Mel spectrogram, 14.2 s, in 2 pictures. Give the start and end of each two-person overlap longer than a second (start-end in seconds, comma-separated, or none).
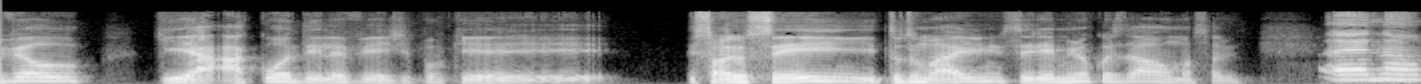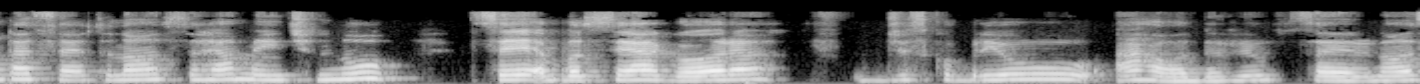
none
